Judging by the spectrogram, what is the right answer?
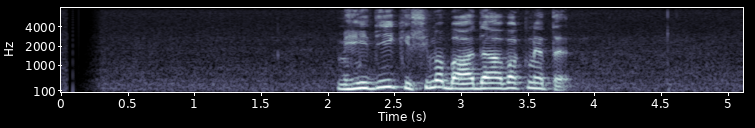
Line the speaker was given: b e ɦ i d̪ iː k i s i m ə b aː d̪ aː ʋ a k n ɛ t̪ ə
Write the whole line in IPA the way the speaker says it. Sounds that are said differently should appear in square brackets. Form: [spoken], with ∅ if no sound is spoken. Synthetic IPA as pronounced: [m] e ɦ i d̪ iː k i s i m ə b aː d̪ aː ʋ a k n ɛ t̪ ə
